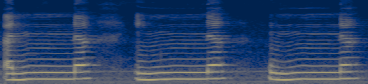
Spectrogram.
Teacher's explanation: نون کے اوپر تشدید آئے گی تو اس طرح سے بنے گا ان، ان، ان، ٹھیک ہے۔ یہ جو نون کی آواز ہے ہم ناک میں 2 سیکنڈ کے لیے گنگنی سی کر کے ٹھہرائیں گے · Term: غنہ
